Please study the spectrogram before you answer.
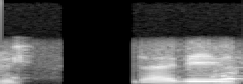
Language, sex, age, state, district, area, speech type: Nepali, male, 18-30, West Bengal, Darjeeling, rural, conversation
